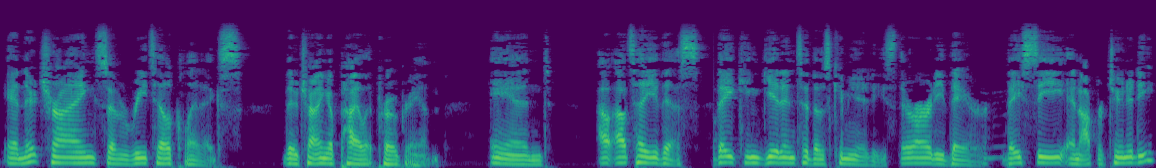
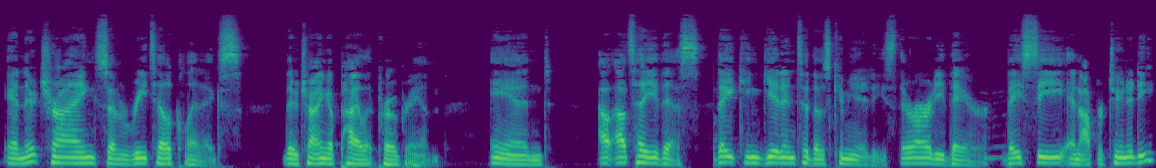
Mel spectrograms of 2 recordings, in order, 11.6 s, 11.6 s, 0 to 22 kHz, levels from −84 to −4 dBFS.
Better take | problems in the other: second | garbled, watery; badly; nothing above 10 kHz; slightly in the second

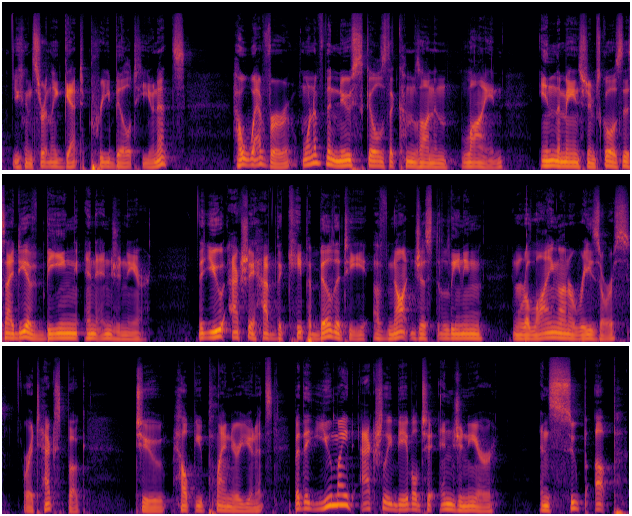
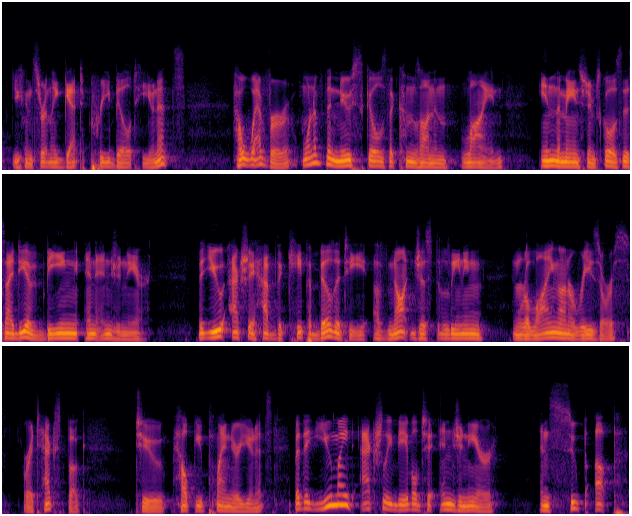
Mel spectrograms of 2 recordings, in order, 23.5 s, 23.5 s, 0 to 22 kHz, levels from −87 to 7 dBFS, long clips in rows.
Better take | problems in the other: first | muffled; very; fading above 3 kHz

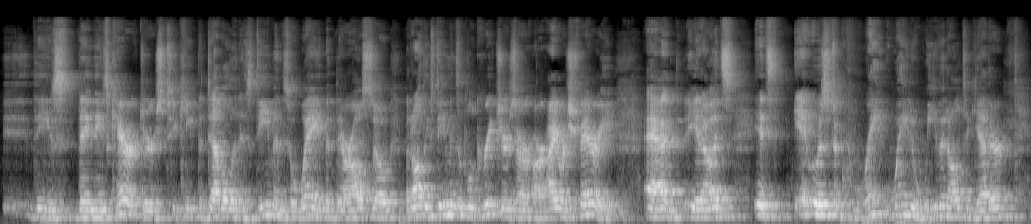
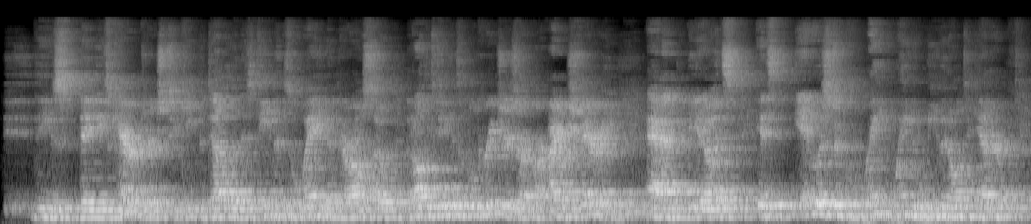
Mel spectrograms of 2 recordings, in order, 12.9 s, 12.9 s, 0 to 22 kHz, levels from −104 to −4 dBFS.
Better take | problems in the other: first | room echo; strong; dies away in 1.8 s; slight in the first // off-mic speech; far; somewhat distant in the first

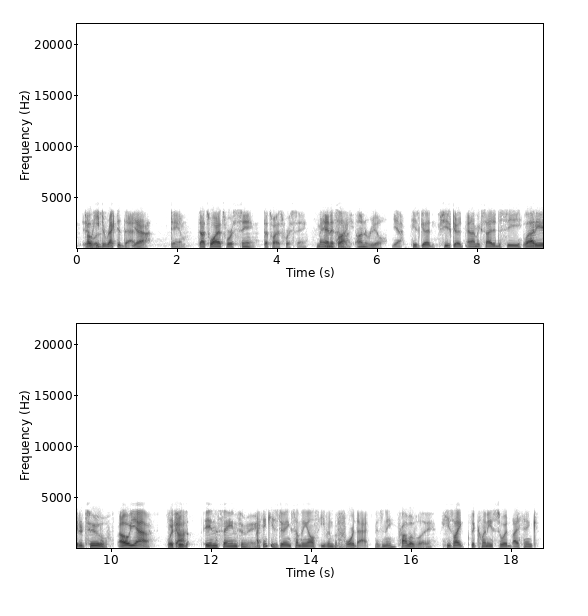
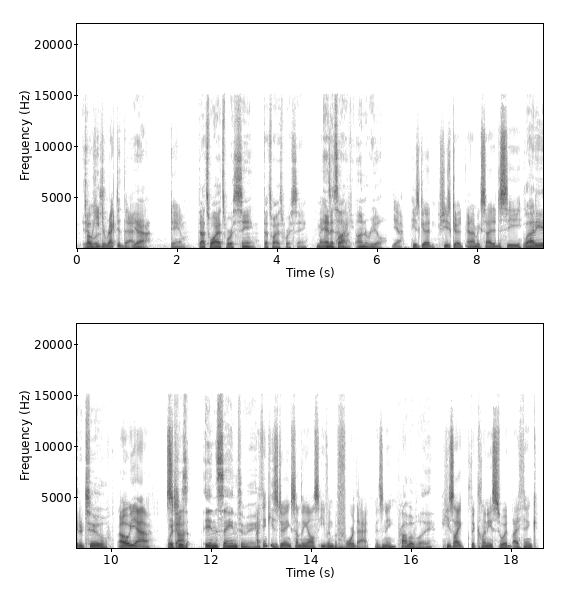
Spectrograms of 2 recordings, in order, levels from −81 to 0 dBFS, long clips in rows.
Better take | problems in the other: second | phone-call audio

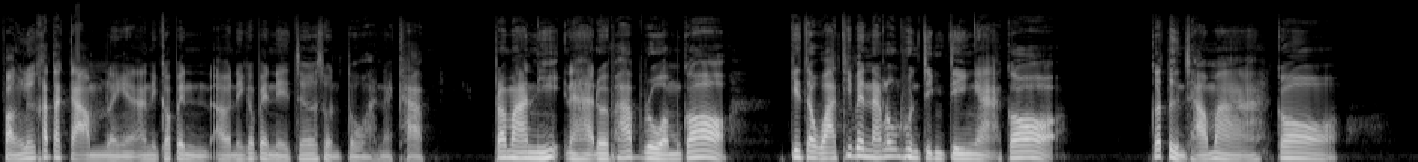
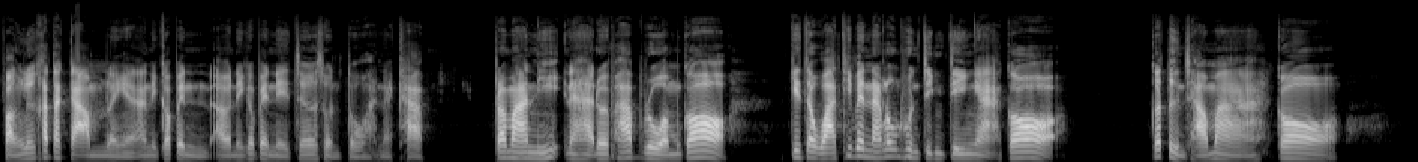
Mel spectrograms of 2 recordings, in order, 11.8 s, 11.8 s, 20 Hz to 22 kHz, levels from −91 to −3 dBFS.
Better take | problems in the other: first | thin; very; fading below 700 Hz

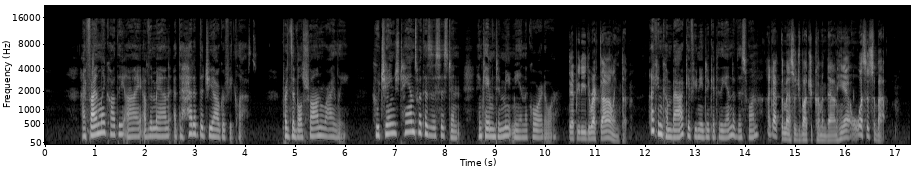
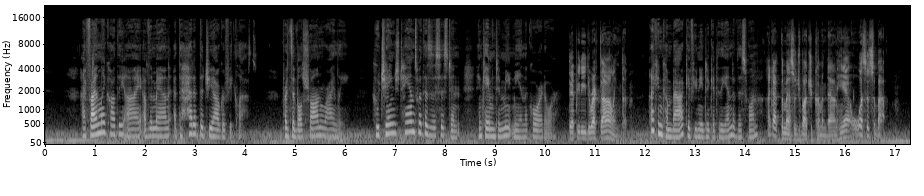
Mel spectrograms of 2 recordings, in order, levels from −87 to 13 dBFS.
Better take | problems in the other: first | low rumble; faint; throughout; 25 dB below the speech

